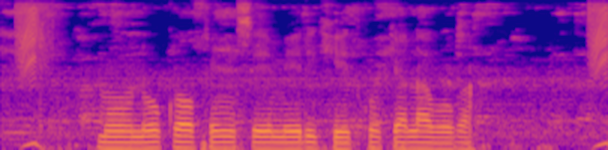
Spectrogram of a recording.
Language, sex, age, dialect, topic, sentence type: Hindi, male, 18-24, Kanauji Braj Bhasha, agriculture, statement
